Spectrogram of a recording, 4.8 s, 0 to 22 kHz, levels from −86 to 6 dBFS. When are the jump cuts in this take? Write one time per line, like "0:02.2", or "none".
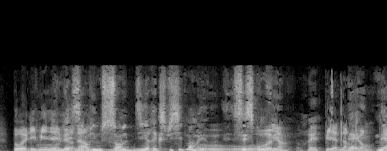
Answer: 0:01.1
0:03.4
